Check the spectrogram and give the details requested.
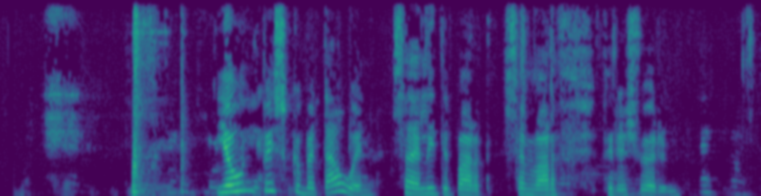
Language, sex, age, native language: Icelandic, female, 30-39, Icelandic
